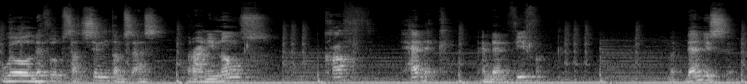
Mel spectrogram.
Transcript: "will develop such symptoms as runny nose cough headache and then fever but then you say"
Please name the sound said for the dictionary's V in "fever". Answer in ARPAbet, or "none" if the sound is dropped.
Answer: F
